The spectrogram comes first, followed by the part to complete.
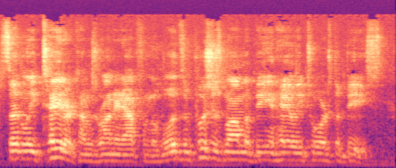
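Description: A man's voice: mid-range voice, fast talker. Man directing a table read in an echoey room. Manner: informal, peppered with "you know" and "like". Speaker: film director. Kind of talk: reading stage directions and explaining shoots at a table read. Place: small indoor conference room. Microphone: camera mic across the table. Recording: echoey meeting room, distant mic, faint noise.

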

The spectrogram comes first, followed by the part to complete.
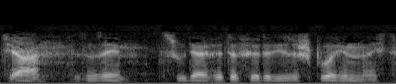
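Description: Rural sheriff, low voice, folksy, halting, puzzled testimony, radio drama, faint noise. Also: male voice, flat delivery, pushed and bright, full character voice. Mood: puzzled, matter-of-fact. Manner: folksy, halting, thoughtful witness account. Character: plain-spoken rural American sheriff giving testimony. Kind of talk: 1970s German radio play acting. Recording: slightly dull, faintly noisy 1970s radio recording.

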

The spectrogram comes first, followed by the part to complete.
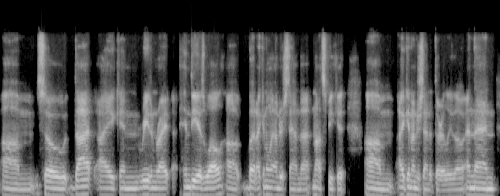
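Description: A young man whose first language is Kannada speaks on a video call in a fairly low voice. He talks haltingly, with many ums and restarts, as an interview guest. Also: flat delivery, darkish tone. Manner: hesitant, many fillers and restarts. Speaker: interview guest, researcher and therapist.

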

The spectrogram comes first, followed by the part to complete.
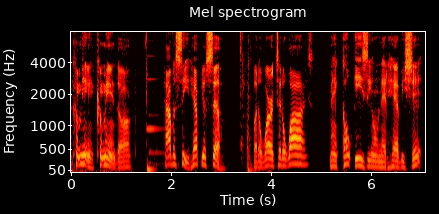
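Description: A man's voice: medium pitch, animated, moderate pace, soft background music, natural voice. An actor playing an exasperated, sceptical streetwise man in a video game, blunt and slangy. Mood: laid-back. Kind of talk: video game cutscene acting.

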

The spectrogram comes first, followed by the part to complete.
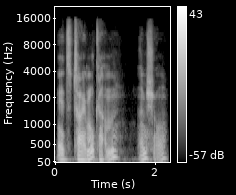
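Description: A man's voice: fairly low pitch, animated, takes it slowly, vocal fry, a little mellow, husky, no echo, clean studio sound, full character voice. A man with a British accent playing a vain, sardonic immortal vampire rogue in a fantasy video game, theatrical and arch. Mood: wary, musing. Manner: arch, drawling, flamboyant.

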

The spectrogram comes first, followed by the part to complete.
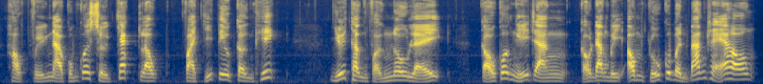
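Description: A man's voice: fairly high pitch, big pitch swings, fairly quick. An actor playing a principled young man in a cartoon, a concerned friend who speaks earnestly and frankly. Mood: serious. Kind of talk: cartoon dubbing.

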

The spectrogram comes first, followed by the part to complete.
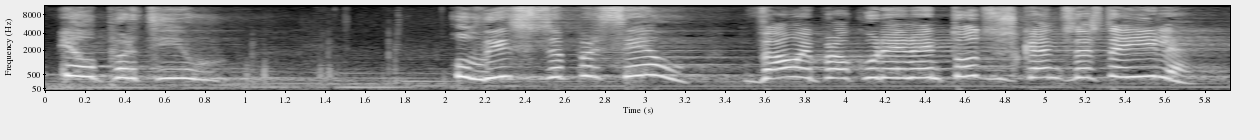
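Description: A woman with a European Portuguese accent playing a distraught, commanding palace lady in a dubbed animated film, calling out urgently and melodramatically. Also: extremely high pitch, moderate pace. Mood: frantic. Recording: long hall reverb, music underneath.

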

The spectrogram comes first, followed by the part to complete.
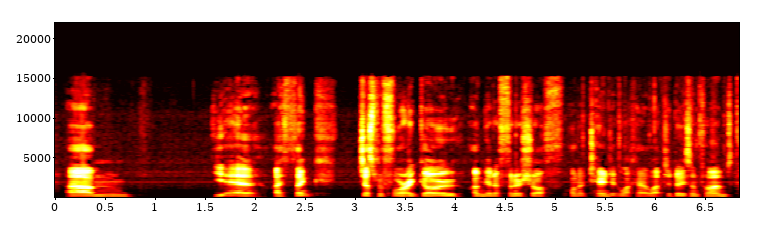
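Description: A man talks through a music production lesson in a casual, informal way. His voice is very bright and forward, sitting slightly low in pitch. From New Zealand. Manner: informal, mildly sweary. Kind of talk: casual screen-recorded software tutorial. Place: indoors, voice-over on screen recording.

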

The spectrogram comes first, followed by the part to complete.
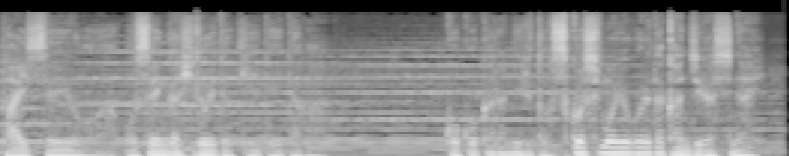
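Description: A man's voice: mid-range voice, fast talker, music in the background, natural voice. A man playing a brave, idealistic young mecha pilot in an audio drama, thinking aloud dramatically. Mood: reflective, earnest. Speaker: voice actor in radio drama. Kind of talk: anime-style audio drama acting.

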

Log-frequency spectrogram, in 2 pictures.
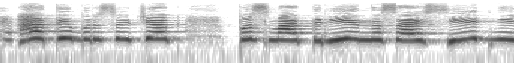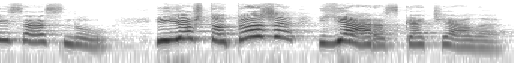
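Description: Little storybook squirrel, extremely high voice, cheerful, sensible and chirpy. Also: female voice, animated, takes it slowly, pushed and bright, exaggerated voice. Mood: patient reasoning.

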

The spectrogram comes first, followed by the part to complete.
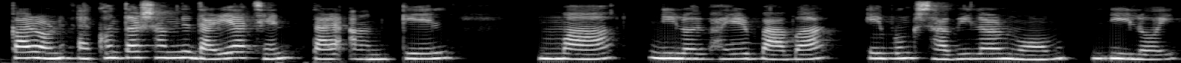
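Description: A woman's voice: sits high, a little mellow, highs cut off. A woman narrator reading a scripted romance story.

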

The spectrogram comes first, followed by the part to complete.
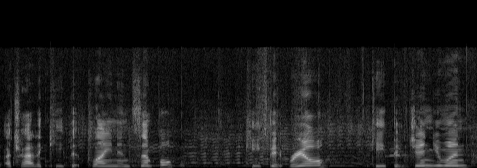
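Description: A woman's voice: mid-range voice, fairly even intonation, a little slow, fairly bright tone. A middle-aged woman talking casually in a plain-spoken, folksy way, repeating phrases for emphasis as she walks and talks. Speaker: homestead vlogger. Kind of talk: casual walk-and-talk monologue. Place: outdoors on a grassy homestead field. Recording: noisy outdoor recording with geese honking.

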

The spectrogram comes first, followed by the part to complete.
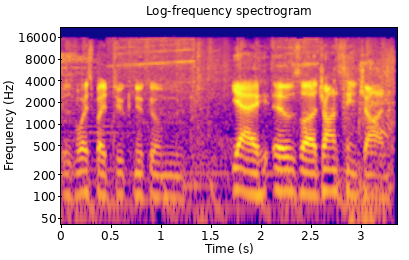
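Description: Man, low voice, young adult, opinionated game streamer, casual rambling commentary, music playing clearly behind him. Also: little pitch movement, normal speed. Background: video game music and sounds.

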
